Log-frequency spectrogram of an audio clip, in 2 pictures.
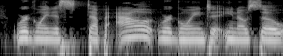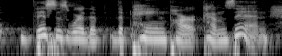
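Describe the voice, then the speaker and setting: A woman's normal speaking voice, medium in pitch, at a fairly slow pace with ordinary pitch variation, very even loudness and hardly any pauses. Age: 60s. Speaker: minister. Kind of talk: sermon.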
